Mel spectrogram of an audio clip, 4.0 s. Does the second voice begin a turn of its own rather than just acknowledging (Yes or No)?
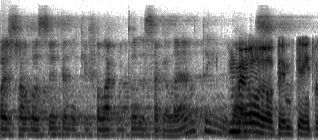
Yes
